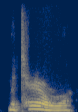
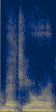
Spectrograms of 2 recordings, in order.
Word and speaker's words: Meteora: how to say it the accent is on the wrong is on a different syllable than you find comfortable so so this is pronounced matera uh not meteora for example anyway that's trivial um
